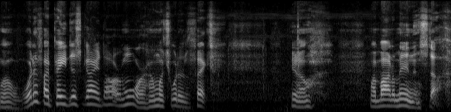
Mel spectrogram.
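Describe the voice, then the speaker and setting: A man at a fairly slow pace, high-pitched, with very wide pitch swings. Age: 70s. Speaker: vlogger riding exercise trike. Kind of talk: casual monologue while riding.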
